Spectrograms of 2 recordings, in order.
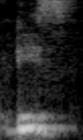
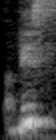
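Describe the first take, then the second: First: It has a long 'ee' vowel and ends in z. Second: It has a short 'i' vowel and ends in s. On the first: The speaker calls it right. "डीज बोले" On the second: The speaker calls it wrong. "डिस नहीं"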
